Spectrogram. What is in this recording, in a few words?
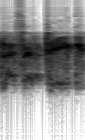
aircraft destroyed, speech hun; War Thunder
